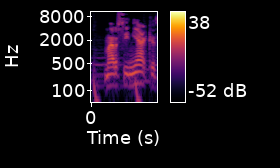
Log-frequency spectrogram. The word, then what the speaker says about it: Marciniak: Marciniak, como si chingado se pronuncia. Marciniak, exactamente.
